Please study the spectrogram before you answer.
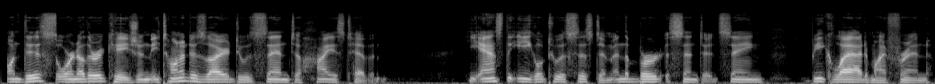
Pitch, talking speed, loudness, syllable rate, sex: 115 Hz, 180 wpm, -20 LUFS, 5.5 syllables/s, male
